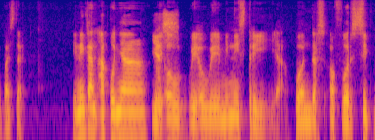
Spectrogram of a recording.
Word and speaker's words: WOW: Jadi kita iya. bacanya WOW, WOW Wow.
